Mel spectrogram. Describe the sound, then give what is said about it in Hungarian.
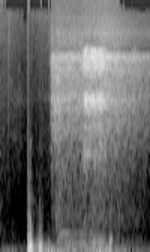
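A sharp, loud snort from a person with sleep apnea, followed by a drawn-out, breathy exhale that fades away to silence. “a horkolásra lendületes légzés kimaradások állnak fönt. A pihenés szempontjából fontos mélyalvást is zavarja. A légutak ilyenkor részben vagy teljesen elzáródhatnak, oxigén hiányos állapotot eredményezve.”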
